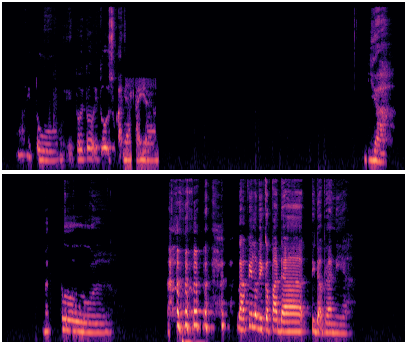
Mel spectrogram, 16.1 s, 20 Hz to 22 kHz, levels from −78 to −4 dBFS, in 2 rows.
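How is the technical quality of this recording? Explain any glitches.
The recording has two glitches. From 2.47 to 4.47 s, just after "itu itu", the adaptive stream switches to a lower bitrate because the connection slowed. The speech suddenly loses everything above 4.2 kHz and turns dull, which fits a drop from a mid-rate Opus stream to a very low one, with no gap at either change. At 11.66 s a phantom power thump occurs when a supply is switched on a live input and the voltage step passes through the coupling capacitors. It sounds as a deep low thud that dies away over about 107 ms and is gone by 12.14 s.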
